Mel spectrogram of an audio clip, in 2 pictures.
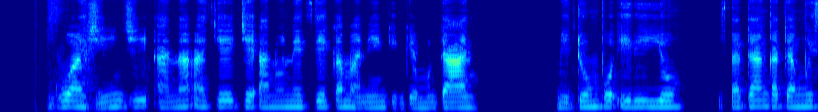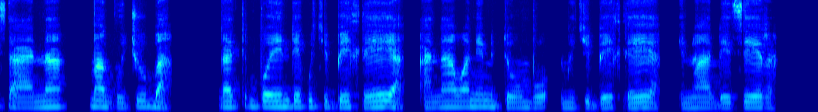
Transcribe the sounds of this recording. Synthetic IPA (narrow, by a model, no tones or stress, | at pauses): ŋɡuwaʒind͡ʒiʔanaʔat͡ʃe̞t͡ʃe̞ʔano̞ne̞t͡se̞kamaniŋɡiŋɡe̞muntaːni | mito̞mbo̞ʔirijo̞ | tisataŋɡatamwisaːna | maɡʱut͡ʃuɓa | ŋɡatimbo̞e̞nde̞kut͡ʃibʱe̞ɮejaːnawane̞mito̞mbo̞imut͡ʃibʱe̞ɮe̞ja | ino̞aɓe̞t͡se̞ːra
